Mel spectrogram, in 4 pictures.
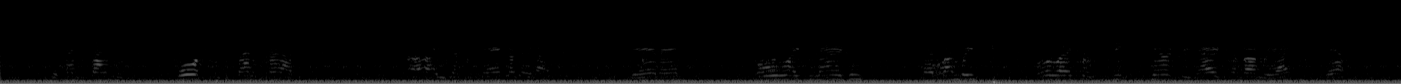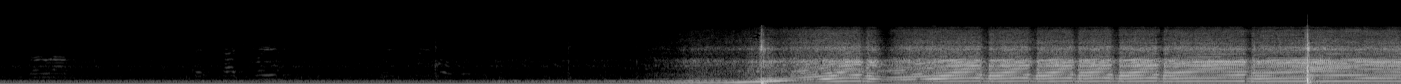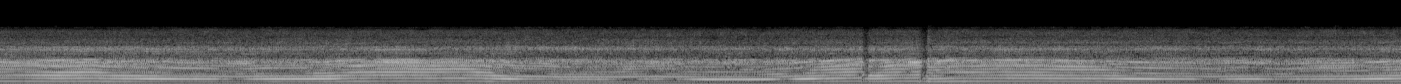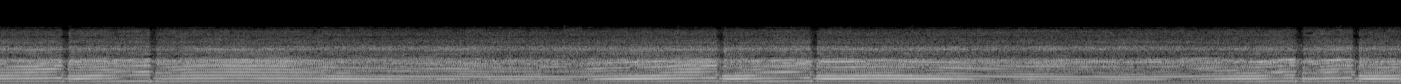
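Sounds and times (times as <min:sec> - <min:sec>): car engine revving high: 0:19.0 - 0:56.0
short sharp crack: 0:27.0 - 0:27.4.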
